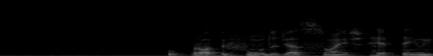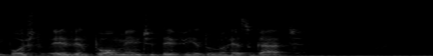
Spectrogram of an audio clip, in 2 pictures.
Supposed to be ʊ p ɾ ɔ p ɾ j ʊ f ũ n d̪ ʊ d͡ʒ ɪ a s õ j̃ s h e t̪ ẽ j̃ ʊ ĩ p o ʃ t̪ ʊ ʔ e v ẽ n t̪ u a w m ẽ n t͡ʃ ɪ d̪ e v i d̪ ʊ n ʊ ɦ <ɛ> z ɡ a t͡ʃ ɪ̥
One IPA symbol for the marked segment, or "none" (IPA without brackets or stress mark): e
